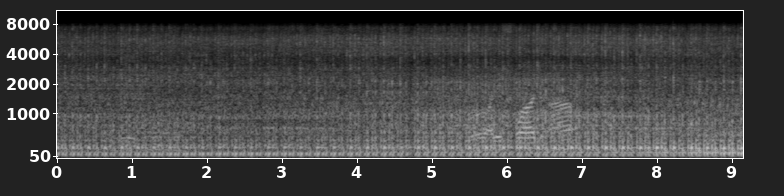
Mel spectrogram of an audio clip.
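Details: 2004 Suzuki SV 650 (SVS), after fuel pump replacement: the twin settles into an even, steady idle with regular low thumping and no misses or knocks. The engine runs healthy.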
